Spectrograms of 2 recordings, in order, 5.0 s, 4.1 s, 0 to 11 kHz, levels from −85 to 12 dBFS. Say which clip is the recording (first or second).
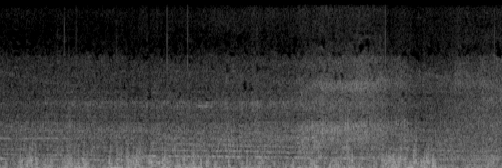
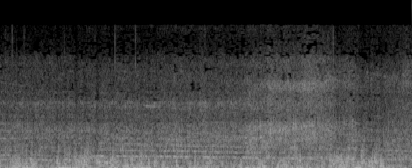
second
